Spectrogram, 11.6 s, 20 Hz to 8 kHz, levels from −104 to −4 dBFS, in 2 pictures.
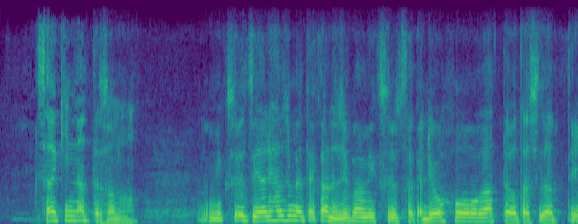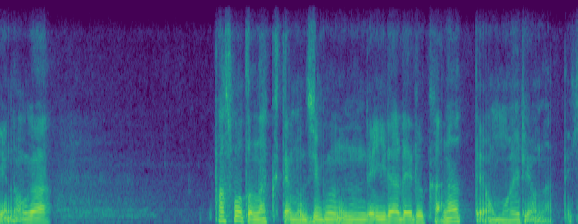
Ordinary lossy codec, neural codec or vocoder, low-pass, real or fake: Opus, 32 kbps; vocoder, 22.05 kHz, 80 mel bands, WaveNeXt; 7.2 kHz; fake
